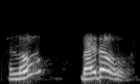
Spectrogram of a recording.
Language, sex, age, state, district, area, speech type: Assamese, female, 30-45, Assam, Morigaon, rural, conversation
